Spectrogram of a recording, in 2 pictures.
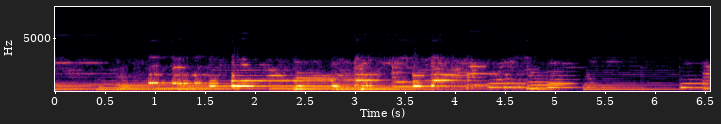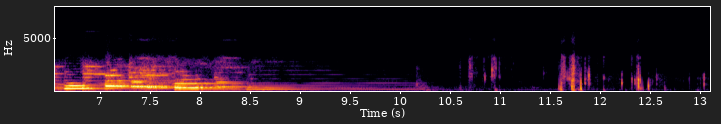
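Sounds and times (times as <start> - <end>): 
polska dance tune: 0.0 - 9.2.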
